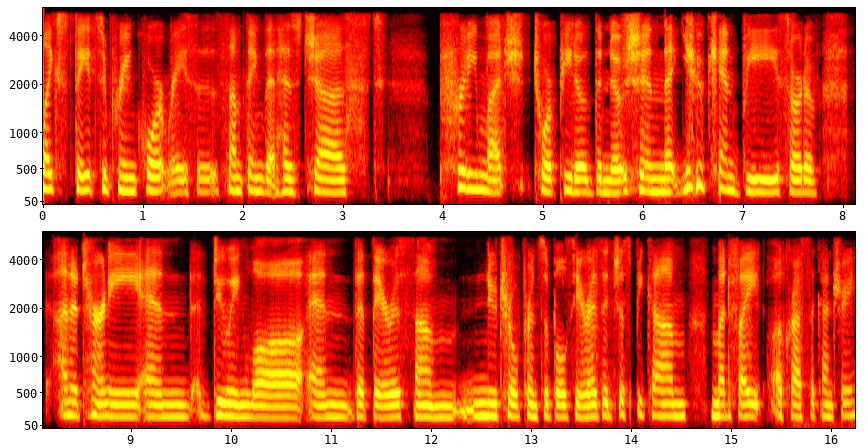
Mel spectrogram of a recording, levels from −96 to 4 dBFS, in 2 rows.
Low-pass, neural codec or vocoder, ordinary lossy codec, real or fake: 5.4 kHz; none; AAC, 32 kbps; real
